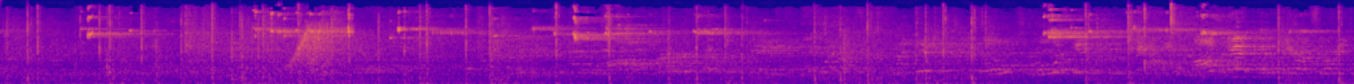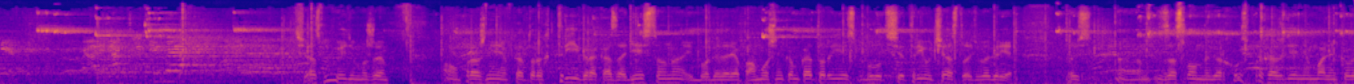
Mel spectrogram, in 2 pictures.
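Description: Basketballs bounce on a wooden floor in a large echoing hall.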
